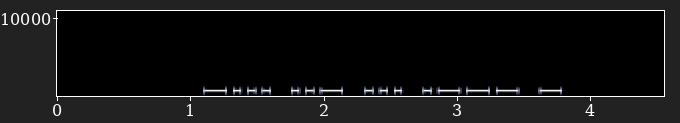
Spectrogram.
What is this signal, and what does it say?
Morse code, heard as a keyed tone, about 22 wpm, 700 Hz. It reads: BUSJT
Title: Five Challenging Letter-Number Combinations 22wpm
